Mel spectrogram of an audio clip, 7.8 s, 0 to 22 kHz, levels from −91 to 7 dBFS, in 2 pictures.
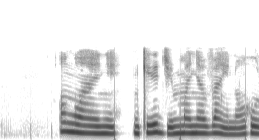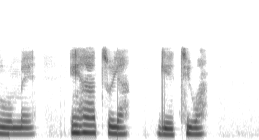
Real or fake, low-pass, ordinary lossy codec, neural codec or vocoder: real; 5.4 kHz; none; none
